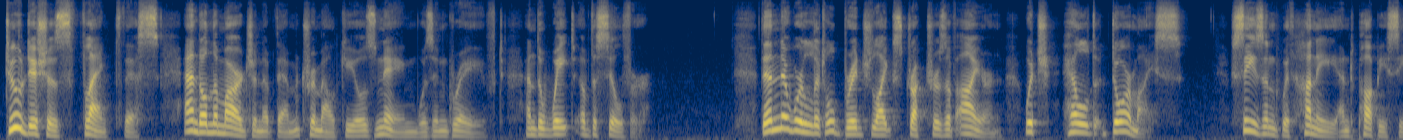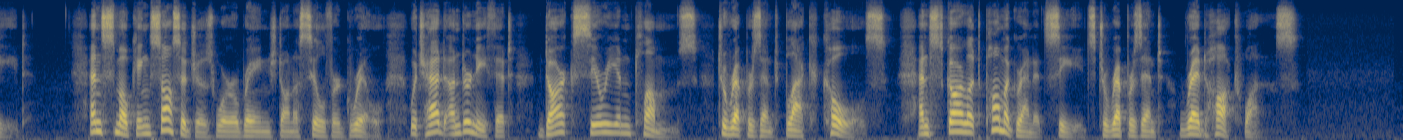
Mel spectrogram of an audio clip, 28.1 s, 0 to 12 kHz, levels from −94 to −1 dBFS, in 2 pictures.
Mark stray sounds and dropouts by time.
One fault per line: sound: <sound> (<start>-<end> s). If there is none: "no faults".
no faults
